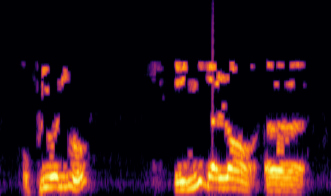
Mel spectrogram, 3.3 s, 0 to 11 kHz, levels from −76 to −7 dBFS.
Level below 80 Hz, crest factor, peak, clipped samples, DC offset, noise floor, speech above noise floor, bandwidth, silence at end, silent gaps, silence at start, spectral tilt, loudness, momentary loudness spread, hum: -52 dBFS; 14 dB; 0 dBFS; under 0.1%; under 0.1%; -64 dBFS; 51 dB; 5.4 kHz; 0.25 s; none; 0.25 s; -8 dB/octave; -13 LUFS; 10 LU; none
